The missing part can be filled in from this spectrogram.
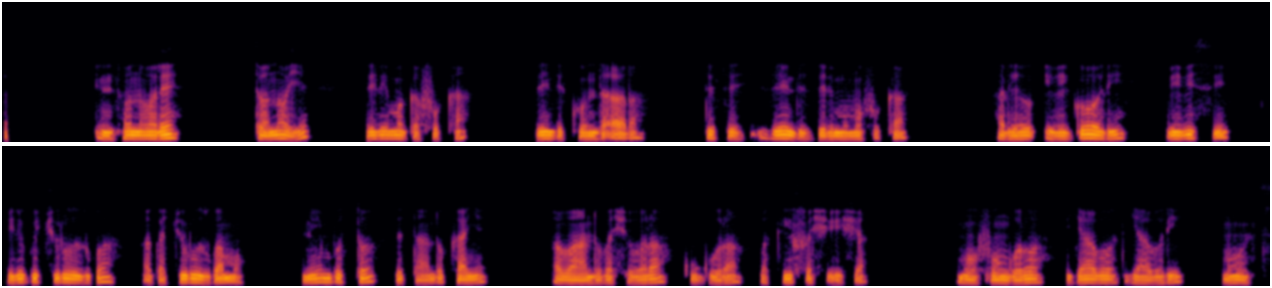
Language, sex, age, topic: Kinyarwanda, male, 36-49, agriculture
